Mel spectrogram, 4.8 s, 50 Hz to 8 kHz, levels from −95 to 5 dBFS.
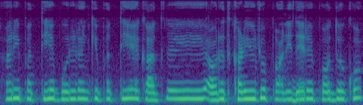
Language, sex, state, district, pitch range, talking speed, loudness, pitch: Hindi, male, Bihar, Bhagalpur, 220-235 Hz, 245 wpm, -28 LUFS, 230 Hz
